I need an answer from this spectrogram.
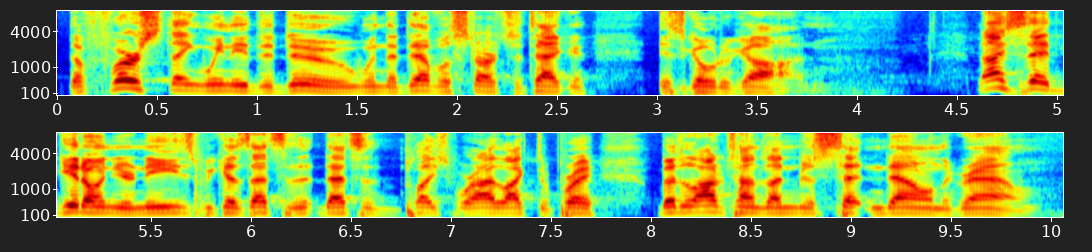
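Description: A middle-aged man preaching an evening sermon in a church, swinging between loud and soft and repeating words as he goes. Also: fairly high pitch, a little fast. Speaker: pastor. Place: church sanctuary.

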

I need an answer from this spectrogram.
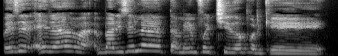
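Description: A woman's voice: high-pitched, a little slow. Teasing Mexican young woman. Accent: Mexican Spanish. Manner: teasing, animated storyteller. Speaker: podcast co-host. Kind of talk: casual chat.

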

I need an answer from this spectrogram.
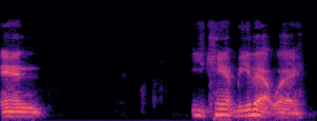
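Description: Young male podcast guest from Ohio, mid-pitched, earnest and reflective, lots of restarts. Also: takes it slowly, a bit bright. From Ohio, USA. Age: young adult. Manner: earnest, reflective storytelling with frequent restarts and "you know". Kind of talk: casual podcast interview.

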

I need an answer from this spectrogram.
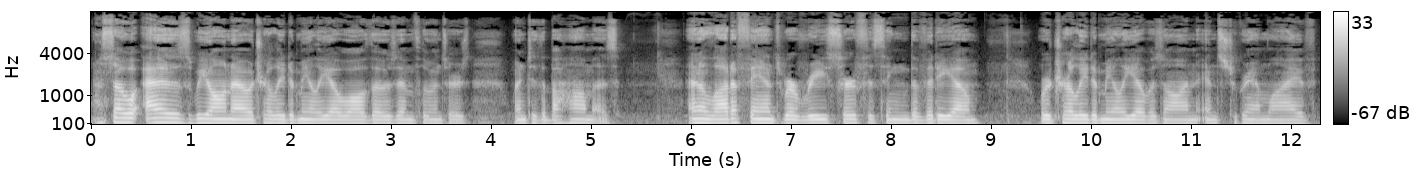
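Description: A man's voice: medium pitch, completely flat delivery, a little slow. A young man hosting his own podcast, chatting casually and rambling with lots of fillers. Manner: rambling, heavy use of "like" and "um". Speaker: podcast host. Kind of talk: casual chat.

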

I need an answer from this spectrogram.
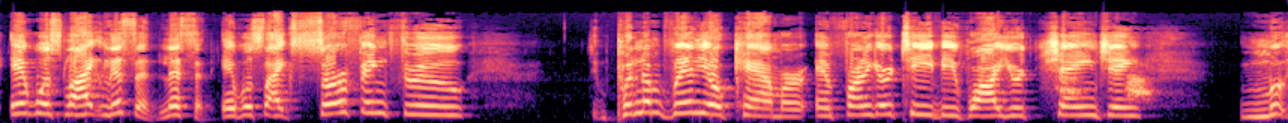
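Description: A woman hosting a casual podcast chat, talking animatedly and exclaiming loudly when she gets excited. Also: sits high. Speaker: podcast host.

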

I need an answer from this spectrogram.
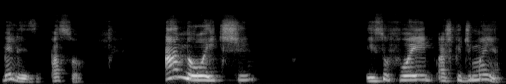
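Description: A man, hosting a podcast and telling a story in a casual, animated way. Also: high voice, slow pace, slightly rough. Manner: animated, acts out quotes in shifting voices. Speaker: podcast host.

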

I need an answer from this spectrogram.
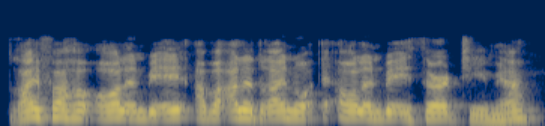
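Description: A podcast co-host with a high, brisk voice and fairly even intonation passionately rattles off sports stats in a casual basketball debate. He swears now and then for emphasis and fills his speech with fillers and tag questions. The highs in the audio are cut off.

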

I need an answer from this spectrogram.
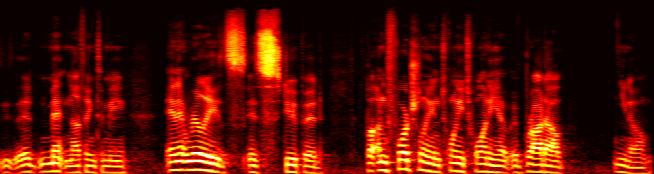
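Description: A man's voice: fairly low pitch, darkish tone. A middle-aged man, a pastor, preaching a sermon in a conversational way, often adding "right?" and restarting his words. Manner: conversational preaching with frequent tag questions.

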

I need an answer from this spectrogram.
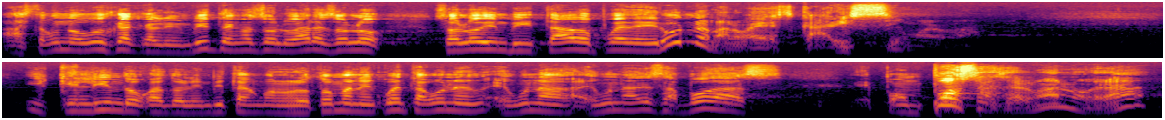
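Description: Bright-voiced, creaky male preacher. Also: on the high side, fast talker. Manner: calls out to congregation, repeats "hermano". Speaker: pastor. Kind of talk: sermon. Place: church hall. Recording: long hall reverb.

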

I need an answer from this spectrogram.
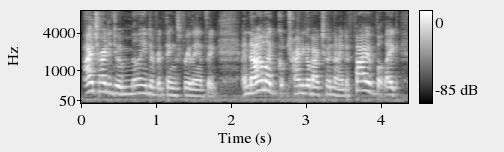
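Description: A woman's voice: mid-range voice, lively intonation, very fast, a bit bright. A young woman recorded in an attic, chatting casually and self-deprecatingly as a podcast co-host, with "like" peppered through her talk. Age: young adult. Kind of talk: casual personal chat.

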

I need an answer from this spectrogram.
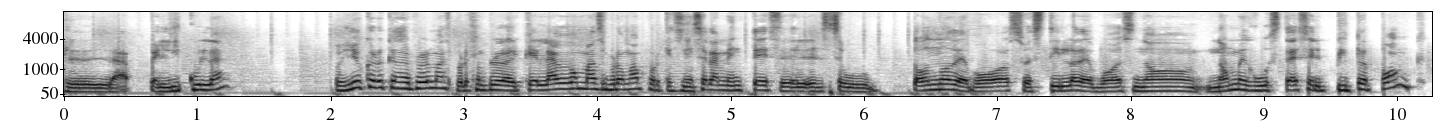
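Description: A man's voice: fairly high pitch, warm tone. A man with a Mexican accent chatting casually on a podcast, rambling with lots of filler words and restarts.

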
